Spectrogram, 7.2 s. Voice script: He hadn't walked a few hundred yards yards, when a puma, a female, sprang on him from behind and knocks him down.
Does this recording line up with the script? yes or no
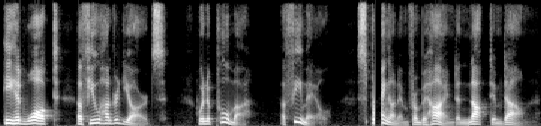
no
